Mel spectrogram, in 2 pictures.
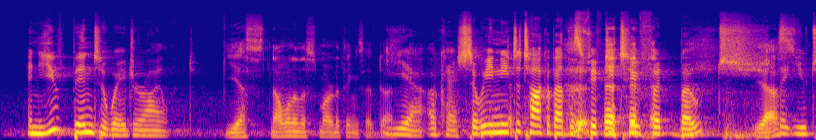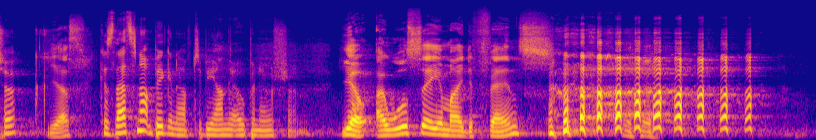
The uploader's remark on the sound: Live at Barnes & Noble Union Square.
